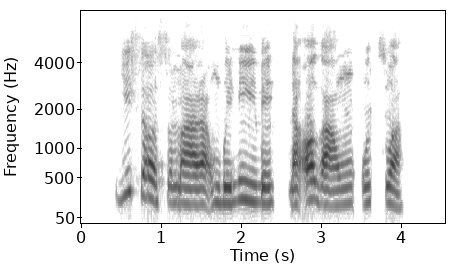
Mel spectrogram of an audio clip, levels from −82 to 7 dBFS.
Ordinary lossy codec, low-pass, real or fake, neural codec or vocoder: none; 7.2 kHz; fake; codec, 16 kHz, 16 kbps, FunCodec, trained on LibriTTS, 50 frames a second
